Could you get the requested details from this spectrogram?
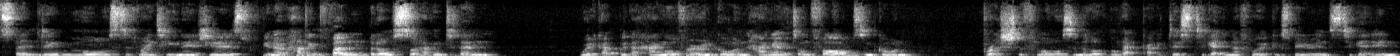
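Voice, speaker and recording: The speaker has a South Welsh accent, a moderate pace and a monotone, flat intonation. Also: woman, fairly low pitch for a woman. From South Wales, Llanelli. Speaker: farm vet and lecturer. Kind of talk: talk to a local club. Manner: casual, filler-heavy.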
